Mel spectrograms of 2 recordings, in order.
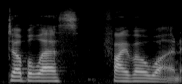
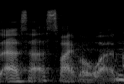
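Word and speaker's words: SS501: And it is double S. – It is pronounced double S. Okay, I was just reading it as SS 501. – I know, I'm sure I have said that on the show before. I have said SS 501.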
